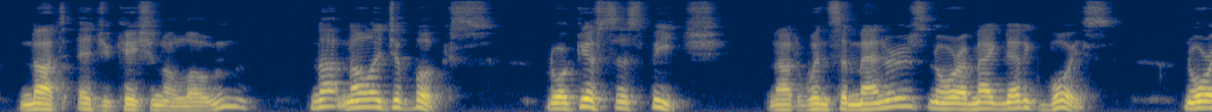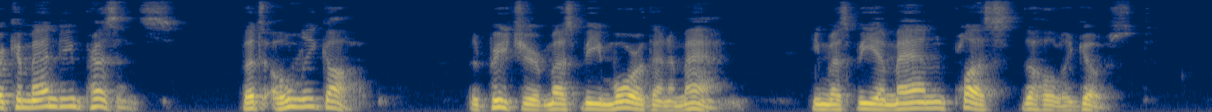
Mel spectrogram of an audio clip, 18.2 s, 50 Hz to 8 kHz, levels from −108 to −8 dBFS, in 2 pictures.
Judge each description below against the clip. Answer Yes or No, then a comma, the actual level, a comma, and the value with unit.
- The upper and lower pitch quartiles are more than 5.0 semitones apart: Yes, wide, 5.4 semitones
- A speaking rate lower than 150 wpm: Yes, average, 140 wpm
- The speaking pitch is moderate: Yes, medium, 150 Hz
